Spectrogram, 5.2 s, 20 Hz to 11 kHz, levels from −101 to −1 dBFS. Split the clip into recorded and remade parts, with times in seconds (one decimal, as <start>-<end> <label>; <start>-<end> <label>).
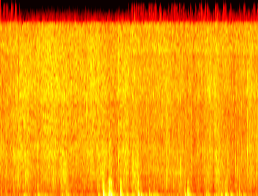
0.0-0.9 remade; 0.9-2.8 recorded; 2.8-4.5 remade; 4.5-5.2 recorded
